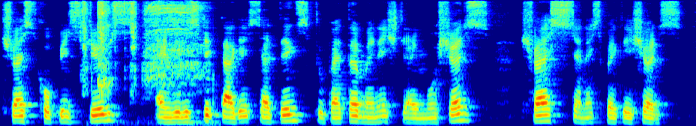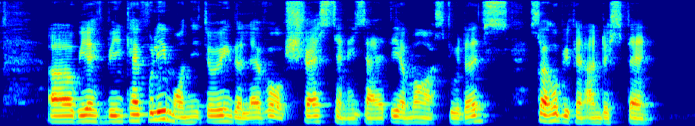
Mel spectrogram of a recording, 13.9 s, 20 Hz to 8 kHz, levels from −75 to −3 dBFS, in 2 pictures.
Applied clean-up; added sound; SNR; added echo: classical method log-MMSE.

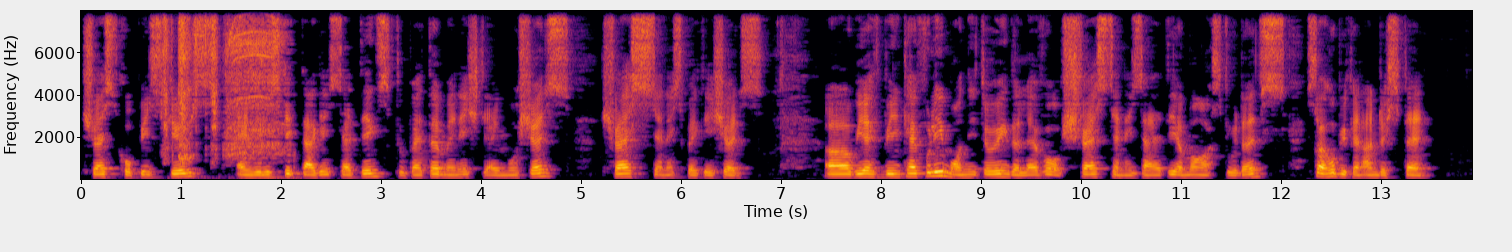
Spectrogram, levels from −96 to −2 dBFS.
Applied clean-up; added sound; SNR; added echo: classical method Wiener filter.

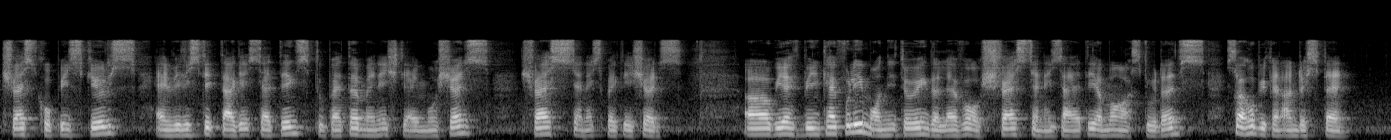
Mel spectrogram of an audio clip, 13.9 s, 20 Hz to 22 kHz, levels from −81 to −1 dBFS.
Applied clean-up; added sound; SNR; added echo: none; none; none; none.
